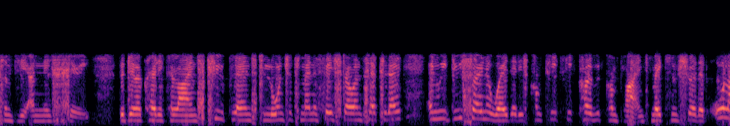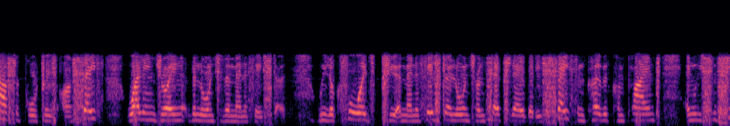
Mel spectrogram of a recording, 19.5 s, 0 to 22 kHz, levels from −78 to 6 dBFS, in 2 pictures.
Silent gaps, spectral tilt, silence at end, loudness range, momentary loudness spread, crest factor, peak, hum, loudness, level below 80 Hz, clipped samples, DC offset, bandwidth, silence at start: none; -6.5 dB/octave; 0 s; 2 LU; 9 LU; 18 dB; -8 dBFS; none; -25 LUFS; -64 dBFS; under 0.1%; under 0.1%; 4.4 kHz; 0 s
